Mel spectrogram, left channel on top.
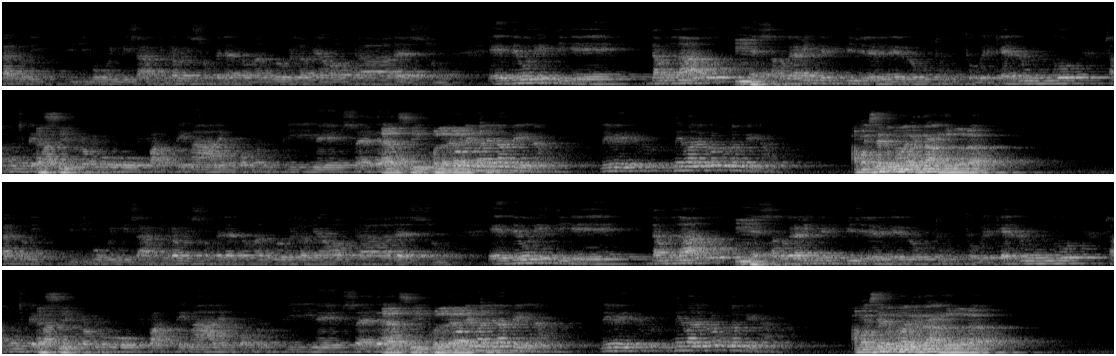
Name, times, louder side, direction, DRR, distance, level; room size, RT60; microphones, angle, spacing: voice 1, 0.0-4.4 4.9-6.1 6.4-10.7 11.0-15.1 15.6-16.6 17.1-18.8 19.7-20.5, equal, 30° left, -6 dB, 2.3 m, -31 dB
voice 2, 11.5-11.8 14.9-15.8 19.6-21.1, left 1 dB, 70° left, -4 dB, 1.8 m, -23 dB
6.5 x 4.0 x 5.6 m, 1.2 s
head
